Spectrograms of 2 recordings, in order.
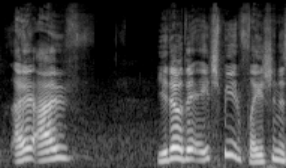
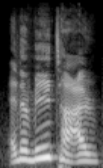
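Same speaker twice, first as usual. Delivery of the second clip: normal talking voice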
